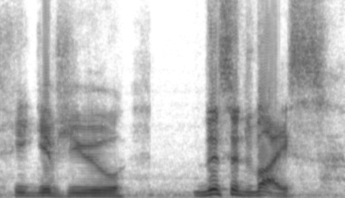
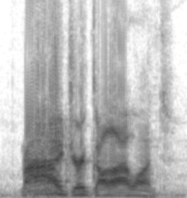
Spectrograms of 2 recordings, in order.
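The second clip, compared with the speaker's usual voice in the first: put-on surly, rough, tipsy drunken dwarf voice; 3 semitones higher than usual. Told to cut back on drinks, the dwarf character retorts in a yelling dwarf character voice. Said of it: "not yelling at at people who's standing".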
